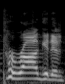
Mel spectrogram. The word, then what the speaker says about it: prerogative: Prerogative, Yeah, as now I'm going to pronounce we have it. silent R's apparently. Yeah, it's okay. I'm looking up prerogative to make sure I'm not trying to fuck up two things.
